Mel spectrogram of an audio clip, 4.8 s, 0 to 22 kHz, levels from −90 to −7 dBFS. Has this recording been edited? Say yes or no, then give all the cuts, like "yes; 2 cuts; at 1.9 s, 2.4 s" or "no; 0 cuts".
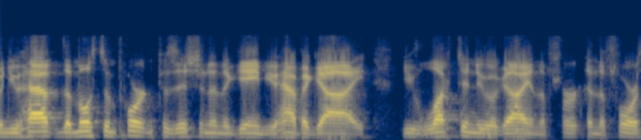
no; 0 cuts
